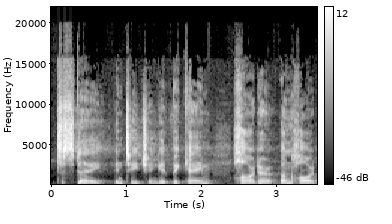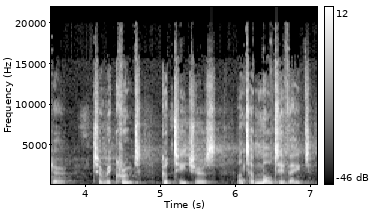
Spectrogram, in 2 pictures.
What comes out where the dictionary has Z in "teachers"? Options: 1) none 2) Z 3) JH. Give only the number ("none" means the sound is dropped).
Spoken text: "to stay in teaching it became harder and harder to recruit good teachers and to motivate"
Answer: 2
